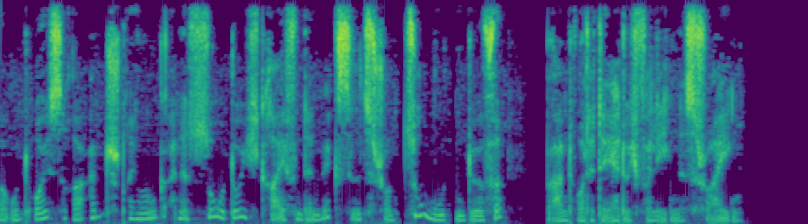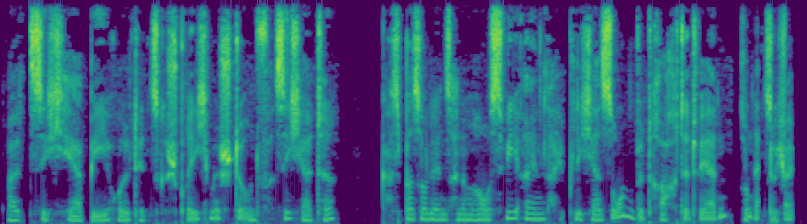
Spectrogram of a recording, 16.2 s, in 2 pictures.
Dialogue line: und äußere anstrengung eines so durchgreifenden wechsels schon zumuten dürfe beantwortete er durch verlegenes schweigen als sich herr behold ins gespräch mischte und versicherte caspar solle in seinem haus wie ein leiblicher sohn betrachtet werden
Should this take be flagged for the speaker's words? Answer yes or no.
yes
